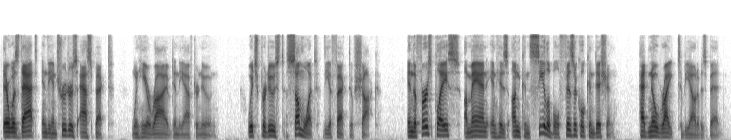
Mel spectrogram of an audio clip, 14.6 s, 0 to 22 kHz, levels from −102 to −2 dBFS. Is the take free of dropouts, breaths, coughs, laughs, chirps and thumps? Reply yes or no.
yes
